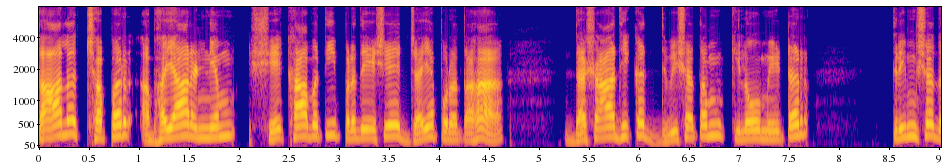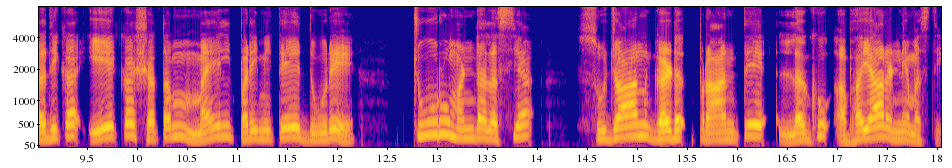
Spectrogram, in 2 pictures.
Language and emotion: Sanskrit, neutral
